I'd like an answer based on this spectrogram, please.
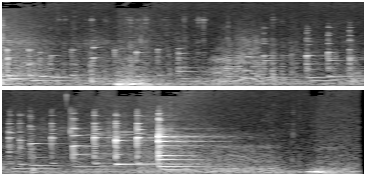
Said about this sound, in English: I think that's my cell phone. Okay. Maybe can you can hear just, it? Yeah, but just if you can just mute it, that's great.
